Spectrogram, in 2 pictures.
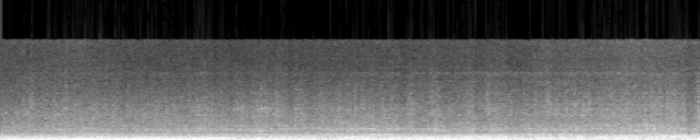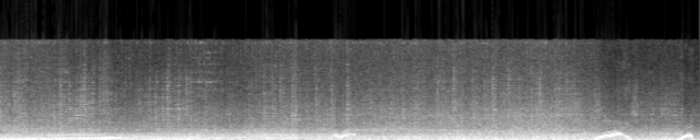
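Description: Large truck's engine idling with a steady drone, weaker in the second half. A woman's voice begins near the end.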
